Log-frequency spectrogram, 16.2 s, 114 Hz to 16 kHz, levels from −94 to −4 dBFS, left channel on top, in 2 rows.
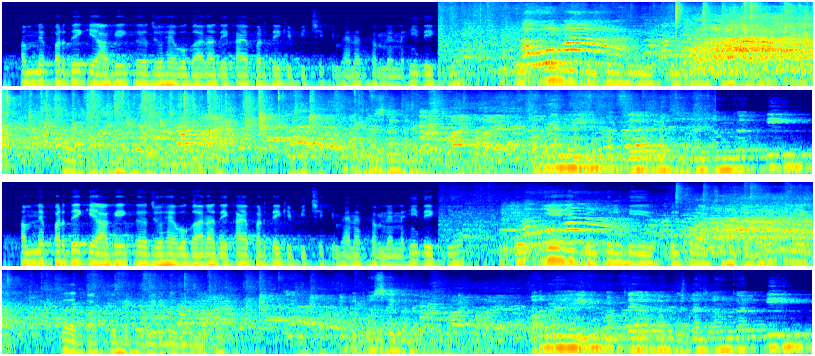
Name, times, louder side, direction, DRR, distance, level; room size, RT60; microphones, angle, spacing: voice 1, 0.2-4.6 5.1-8.1 8.7-10.3, right 2 dB, 20° right, 11 dB, 0.4 m, -40 dB
Applause / Crowd, 4.4-15.2, left 8 dB, 85° left, 0.4 m, -34 dB
sound 1, 5.0-5.6 7.6-8.1 10.0-10.5, equal, ahead, 2.5 m, -46 dB
voice 2, 11.5-12.5 13.4-16.0, equal, 65° right, -4 dB, 3.6 m, -38 dB
16.5 x 7.4 x 6.5 m, 2.8 s
head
